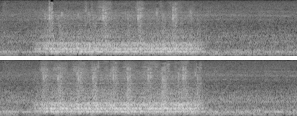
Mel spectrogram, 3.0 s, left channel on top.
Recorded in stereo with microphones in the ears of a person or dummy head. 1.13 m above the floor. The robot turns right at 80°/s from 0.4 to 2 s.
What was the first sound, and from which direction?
Only background noise.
